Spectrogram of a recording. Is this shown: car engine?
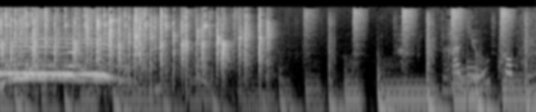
no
